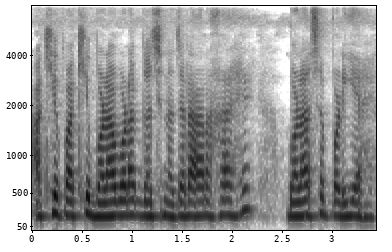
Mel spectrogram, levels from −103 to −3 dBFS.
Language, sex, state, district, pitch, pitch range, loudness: Hindi, female, Chhattisgarh, Kabirdham, 195 Hz, 190-205 Hz, -17 LUFS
